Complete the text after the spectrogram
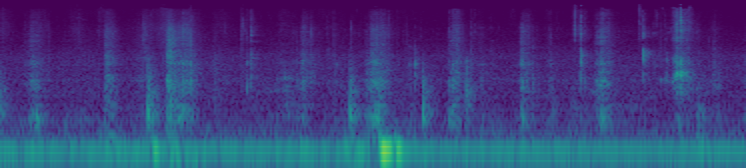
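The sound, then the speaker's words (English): Crunchy biting of a candy bar followed by steady chewing, with a series of crisp crackling bursts at an uneven rhythm over a low hum, one sharper crunch standing out near the middle. “Yeah, it kind of looks like a Twix, but they forgot to split it down the middle. Into two separate bars. But let's give this a try. Very crunchy.”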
